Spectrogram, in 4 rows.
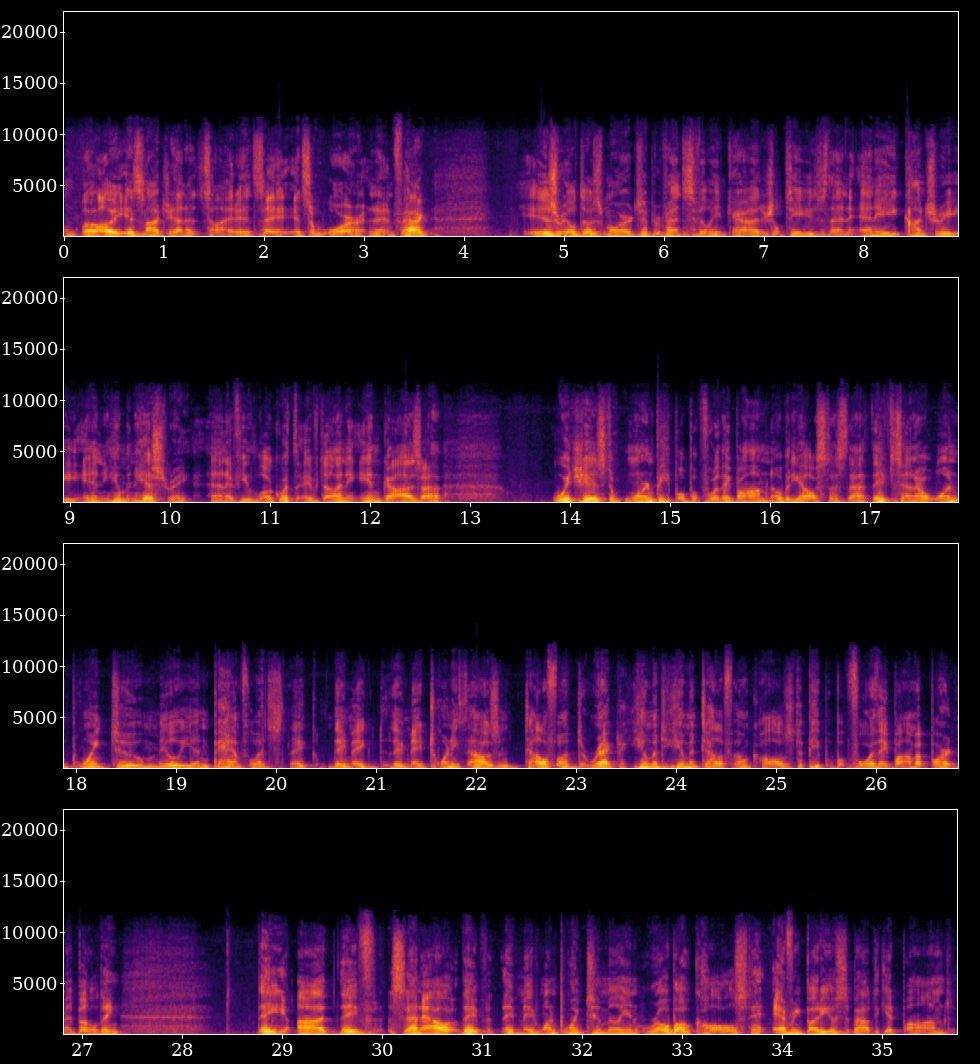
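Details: Adult man with spasmodic dysphonia. He had a very strong voice until age 42, then a neurological injury in 1996; he says the cause is his brain sending wrong signals to his vocal cords. Spasmodic dysphonia.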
